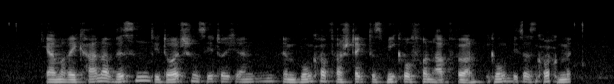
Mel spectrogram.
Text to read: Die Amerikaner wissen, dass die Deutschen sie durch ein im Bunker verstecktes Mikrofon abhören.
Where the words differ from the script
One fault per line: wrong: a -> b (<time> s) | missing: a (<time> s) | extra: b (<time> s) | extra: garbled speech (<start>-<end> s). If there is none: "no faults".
missing: dass (1.5 s)
extra: garbled speech (4.9-5.7 s)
